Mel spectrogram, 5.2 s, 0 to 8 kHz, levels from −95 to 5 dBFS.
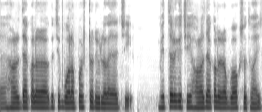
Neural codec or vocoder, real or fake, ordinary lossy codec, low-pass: codec, 16 kHz, 2 kbps, X-Codec, WavLM features, trained on Multilingual LibriSpeech; fake; none; none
